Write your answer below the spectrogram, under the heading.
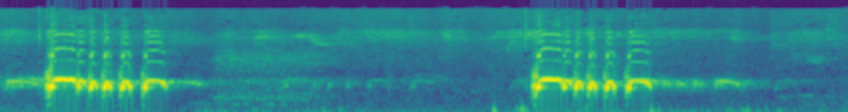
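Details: Zebra dove of local stock calling to challenge a rival. Two loud bursts of fast, rattling coos come about two and a half seconds apart, with soft murmuring coos between them.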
